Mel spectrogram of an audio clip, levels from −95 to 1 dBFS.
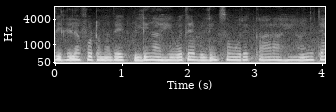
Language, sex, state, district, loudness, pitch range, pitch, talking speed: Marathi, female, Maharashtra, Dhule, -15 LUFS, 105-170 Hz, 160 Hz, 220 wpm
